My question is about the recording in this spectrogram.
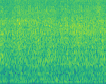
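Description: A box truck's engine running close by, a steady loud rumble mixed with street traffic noise.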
